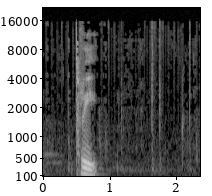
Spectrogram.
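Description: Stylus tapping and clicking on a digital whiteboard screen while handwriting, a few faint sharp clicks in the second half.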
